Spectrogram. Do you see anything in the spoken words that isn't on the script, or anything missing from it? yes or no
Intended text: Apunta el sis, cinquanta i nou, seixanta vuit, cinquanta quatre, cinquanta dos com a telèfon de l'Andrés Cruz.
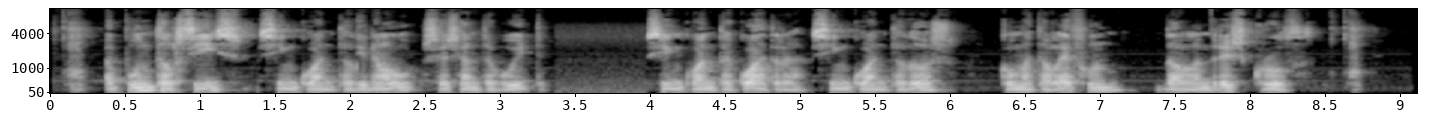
no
